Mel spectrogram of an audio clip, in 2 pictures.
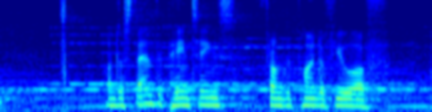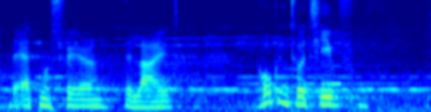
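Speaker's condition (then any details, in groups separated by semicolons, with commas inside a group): No condition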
